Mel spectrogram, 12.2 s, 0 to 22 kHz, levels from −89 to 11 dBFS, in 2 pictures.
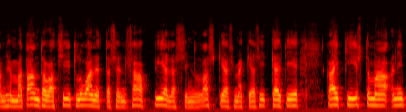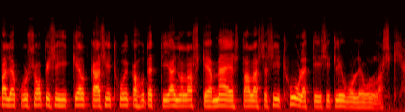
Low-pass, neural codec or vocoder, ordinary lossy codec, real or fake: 19.8 kHz; none; none; real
